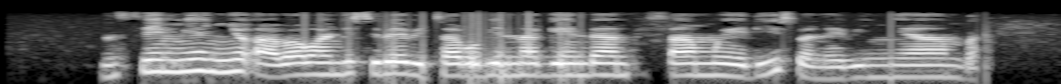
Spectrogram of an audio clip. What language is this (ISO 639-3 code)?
lug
